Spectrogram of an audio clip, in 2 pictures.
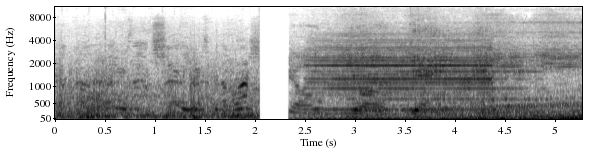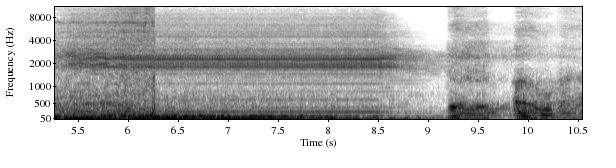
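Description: Voices on a football field for about two seconds, then an abrupt cut to a loud electronic intro sound: a sustained synth drone with many held tones over a deep rumble, fading out about nine seconds in, with electronic music starting near the end.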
